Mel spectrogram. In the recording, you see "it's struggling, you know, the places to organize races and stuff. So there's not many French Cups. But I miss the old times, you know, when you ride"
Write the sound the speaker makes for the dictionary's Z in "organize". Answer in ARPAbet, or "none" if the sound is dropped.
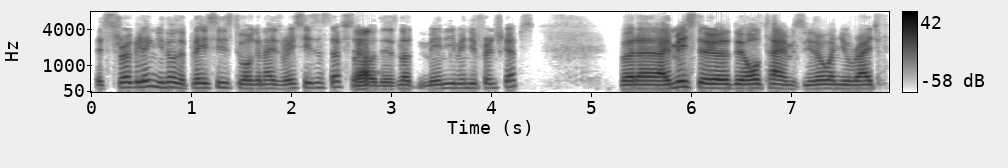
Z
